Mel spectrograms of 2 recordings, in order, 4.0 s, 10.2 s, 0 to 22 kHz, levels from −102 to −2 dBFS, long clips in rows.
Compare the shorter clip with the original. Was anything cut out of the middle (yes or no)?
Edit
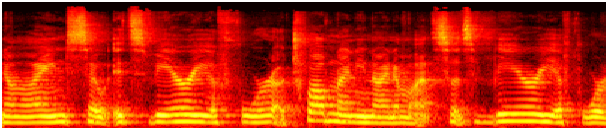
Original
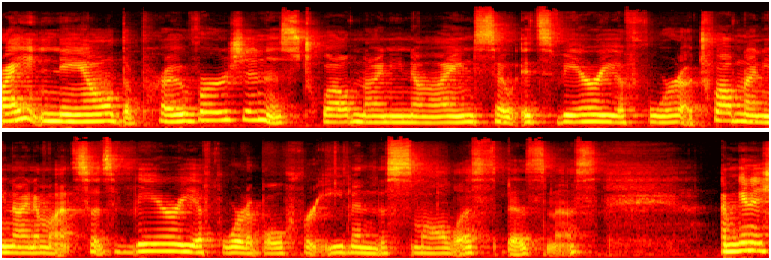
no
